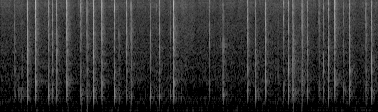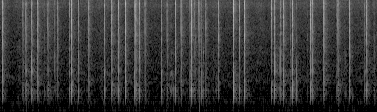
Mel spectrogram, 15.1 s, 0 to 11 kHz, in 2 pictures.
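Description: Glitter fingernails tap and scratch near the seam on the side and end of a dark, grained faux-leather hard glasses case, which is hollow. Quiet, rapid, irregular taps sound as dry, bright clicks with a slight hollow knock around 520 Hz, each stopping instantly with no ring. There is almost no low end.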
